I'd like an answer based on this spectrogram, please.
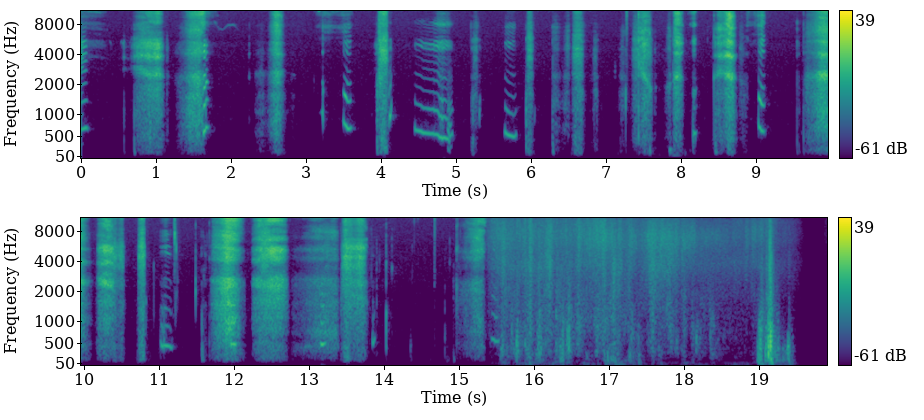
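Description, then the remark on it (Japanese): A person sobs in short, broken bursts with gasping, wheezy breaths and quavering whimpers, building into a longer, strained, breathy wail near the end. “今泣いちゃったからきっとすごいブスになってる。”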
